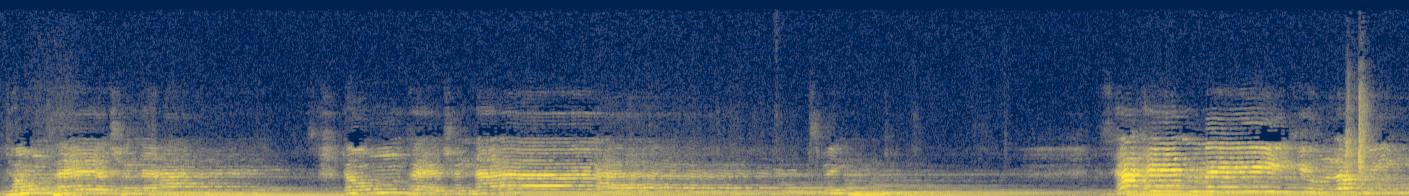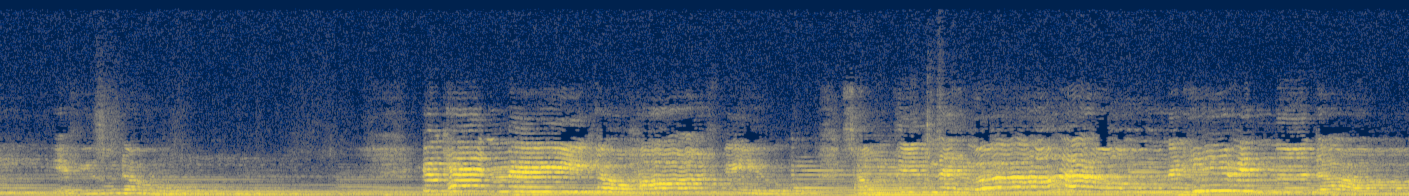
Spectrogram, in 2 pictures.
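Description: A song with a singing voice over sustained instrumental backing. The music fades down toward ten seconds in, then comes back suddenly and louder about a second later.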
